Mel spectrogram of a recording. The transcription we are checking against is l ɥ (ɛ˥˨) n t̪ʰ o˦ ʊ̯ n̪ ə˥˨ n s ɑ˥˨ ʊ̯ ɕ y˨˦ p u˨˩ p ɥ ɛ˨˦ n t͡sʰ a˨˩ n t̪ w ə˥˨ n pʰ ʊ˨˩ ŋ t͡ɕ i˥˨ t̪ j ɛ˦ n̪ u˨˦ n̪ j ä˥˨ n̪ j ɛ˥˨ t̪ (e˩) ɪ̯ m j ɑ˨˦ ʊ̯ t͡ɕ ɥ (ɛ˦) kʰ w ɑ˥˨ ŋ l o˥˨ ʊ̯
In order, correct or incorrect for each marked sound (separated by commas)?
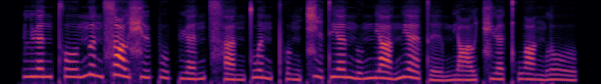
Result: incorrect, correct, correct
